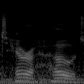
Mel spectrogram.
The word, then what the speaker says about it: Terre Haute: How do you pronounce the name of this airport? Terre Haute? It's Yeah. Terre Haute, but you'd call the controllers Holman, just like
